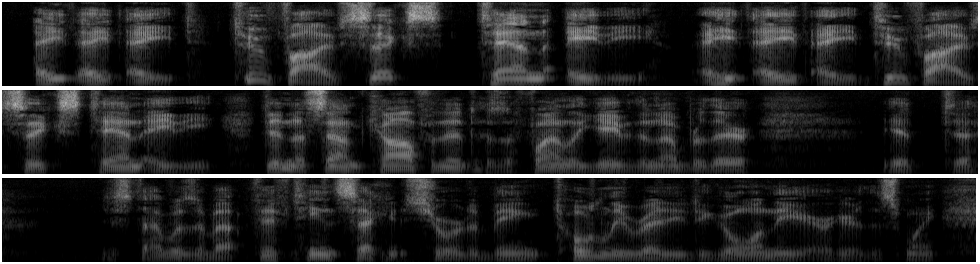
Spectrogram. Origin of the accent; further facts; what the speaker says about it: College Station, Texas, United States; I grew up in College Station. I mowed Saint Augustine for a living as a high school kid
